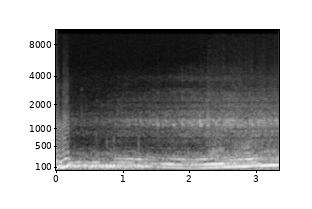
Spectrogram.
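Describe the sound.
A car driving off on the road toward El Paso after picking up a hitchhiker: a continuous low engine rumble with clattering texture that swells louder as the vehicle accelerates away.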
